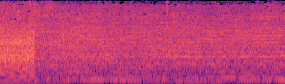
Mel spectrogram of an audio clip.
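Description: Stadium music with crowd noise in a rugby league ground after a try. A steady sustained chord cuts off abruptly about half a second in, leaving a quieter mix of crowd and music.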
